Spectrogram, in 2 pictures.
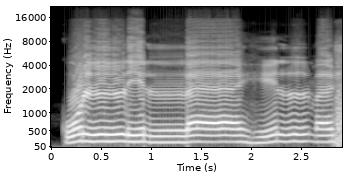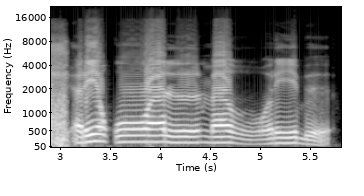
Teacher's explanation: Di sini pelafal qul lillah lamnya diidghamkan ke huruf lam setelahnya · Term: idgham mutamatsilain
